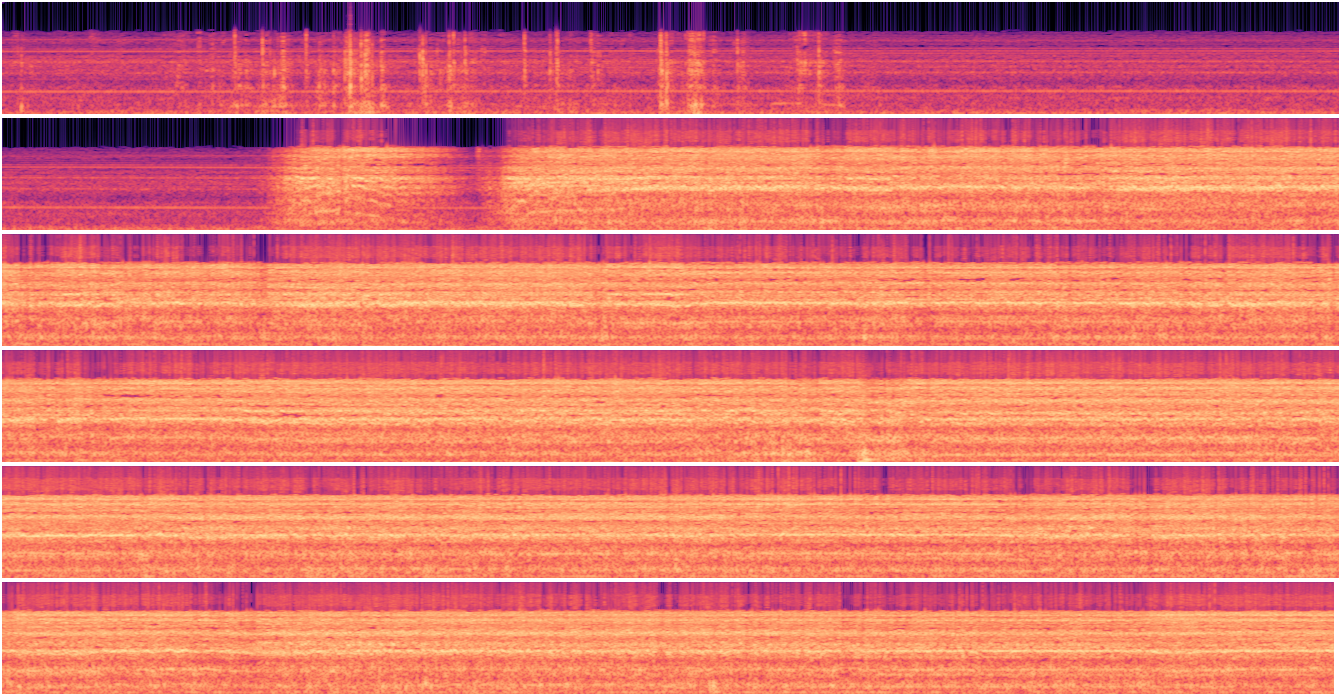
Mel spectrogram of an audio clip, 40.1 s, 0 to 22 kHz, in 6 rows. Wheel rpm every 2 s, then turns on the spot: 0, 0, 0, 0, 60, 220, 230, 230, 230, 230, 230, 210, 210, 220, 230, 230, 230, 220, 230, 230.
none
